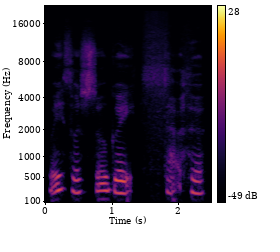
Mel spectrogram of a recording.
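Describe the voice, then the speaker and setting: A woman with a fairly high voice reads fan fiction aloud as an amateur narrator. Her delivery is halting and trips over words. The sound is dry, with little room. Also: steady tone, vocal fry, darkish tone, slightly rough, no echo.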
